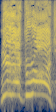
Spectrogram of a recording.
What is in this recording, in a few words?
US landmark near garage, battlechatter, english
